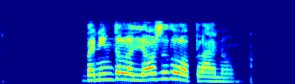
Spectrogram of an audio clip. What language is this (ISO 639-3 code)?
cat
